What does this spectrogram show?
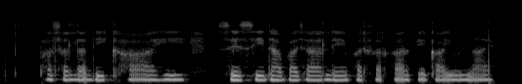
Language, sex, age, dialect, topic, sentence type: Chhattisgarhi, female, 18-24, Eastern, agriculture, question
